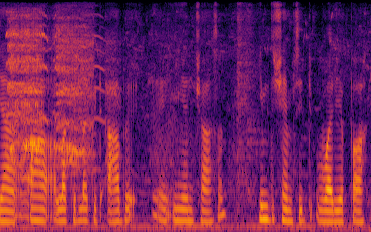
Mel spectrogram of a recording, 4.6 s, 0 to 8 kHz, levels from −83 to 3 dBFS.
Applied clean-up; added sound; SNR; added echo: none; Chicken, rooster; 6 dB; none.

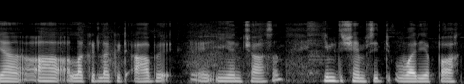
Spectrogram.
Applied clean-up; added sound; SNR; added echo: none; none; none; none.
